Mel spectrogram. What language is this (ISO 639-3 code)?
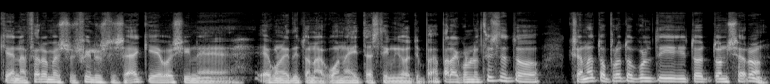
ell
